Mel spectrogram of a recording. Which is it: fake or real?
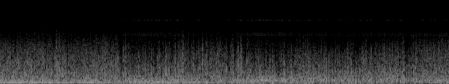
fake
